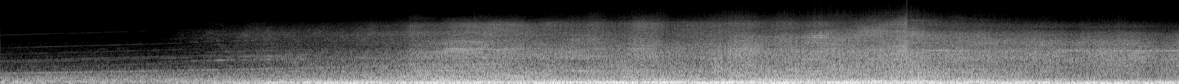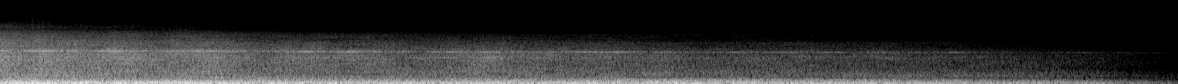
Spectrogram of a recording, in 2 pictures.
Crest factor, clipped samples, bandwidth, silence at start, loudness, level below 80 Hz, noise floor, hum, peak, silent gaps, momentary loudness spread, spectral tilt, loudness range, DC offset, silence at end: 12 dB; 0.4%; 8.6 kHz; 0 s; -13 LUFS; -14 dBFS; -42 dBFS; none; 0 dBFS; none; 16 LU; -7 dB/octave; 15 LU; under 0.1%; 0.65 s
